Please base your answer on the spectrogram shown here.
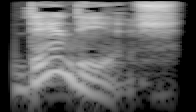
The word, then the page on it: dandyish: British English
